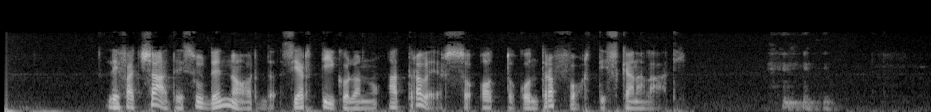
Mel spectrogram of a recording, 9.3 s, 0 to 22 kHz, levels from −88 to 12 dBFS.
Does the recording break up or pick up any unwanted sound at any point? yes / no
yes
